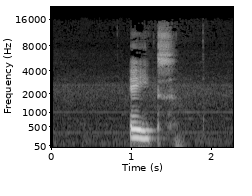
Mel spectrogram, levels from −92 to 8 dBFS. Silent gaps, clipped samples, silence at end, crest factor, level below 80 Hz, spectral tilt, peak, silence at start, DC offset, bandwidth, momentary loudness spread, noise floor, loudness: none; under 0.1%; 0.75 s; 18 dB; -58 dBFS; -3.5 dB/octave; -2 dBFS; 1 s; under 0.1%; 15.5 kHz; 25 LU; -52 dBFS; -15 LUFS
